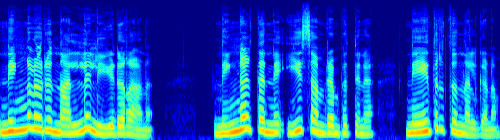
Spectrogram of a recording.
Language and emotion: Malayalam, happy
